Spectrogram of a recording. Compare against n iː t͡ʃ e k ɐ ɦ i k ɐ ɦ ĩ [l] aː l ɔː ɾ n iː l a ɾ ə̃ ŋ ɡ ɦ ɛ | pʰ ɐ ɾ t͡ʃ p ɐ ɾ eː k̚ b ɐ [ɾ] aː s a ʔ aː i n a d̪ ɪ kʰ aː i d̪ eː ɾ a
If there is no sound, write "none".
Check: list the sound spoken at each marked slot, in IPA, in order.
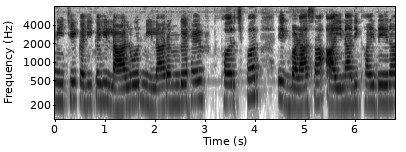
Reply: l, ɽ

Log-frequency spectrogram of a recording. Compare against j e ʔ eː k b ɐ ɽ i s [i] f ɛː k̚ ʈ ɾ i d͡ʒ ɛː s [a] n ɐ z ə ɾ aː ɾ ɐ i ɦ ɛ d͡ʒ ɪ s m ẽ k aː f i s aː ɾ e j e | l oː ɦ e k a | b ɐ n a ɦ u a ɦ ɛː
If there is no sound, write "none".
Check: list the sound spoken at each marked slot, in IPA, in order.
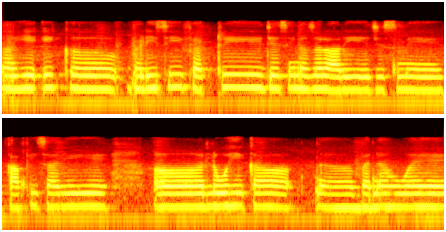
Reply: i, e

